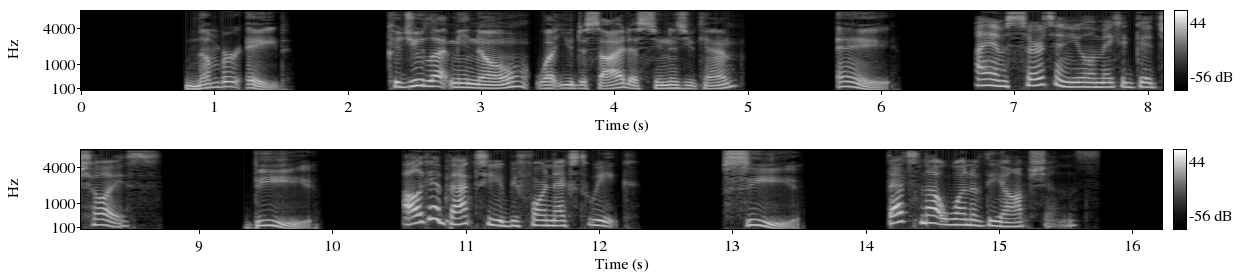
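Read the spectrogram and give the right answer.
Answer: B: I'll get back to you before next week.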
